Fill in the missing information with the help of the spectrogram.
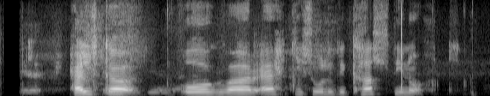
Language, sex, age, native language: Icelandic, male, 14, Icelandic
